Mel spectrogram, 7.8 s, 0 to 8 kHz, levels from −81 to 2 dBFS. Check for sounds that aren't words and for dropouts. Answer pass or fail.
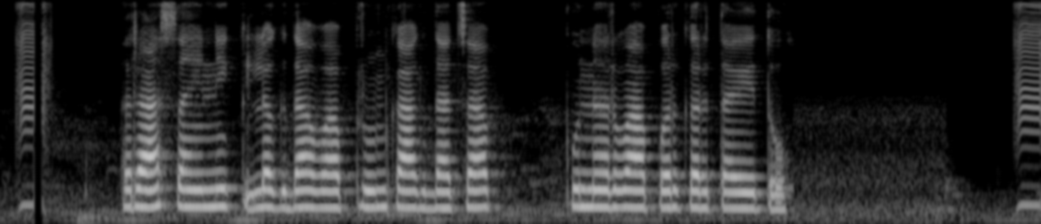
pass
